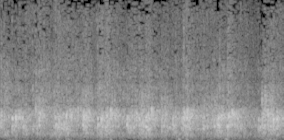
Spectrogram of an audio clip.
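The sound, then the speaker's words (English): Applause for an entrepreneur at a university economic development event: a thick, continuous wash of clapping that swells and dips slightly but stays loud throughout. “A round of applause for Greg”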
